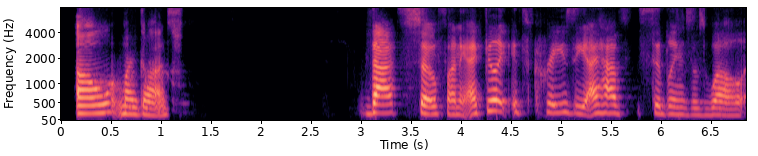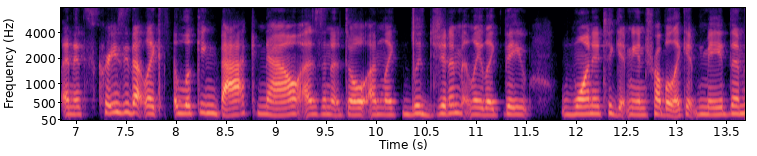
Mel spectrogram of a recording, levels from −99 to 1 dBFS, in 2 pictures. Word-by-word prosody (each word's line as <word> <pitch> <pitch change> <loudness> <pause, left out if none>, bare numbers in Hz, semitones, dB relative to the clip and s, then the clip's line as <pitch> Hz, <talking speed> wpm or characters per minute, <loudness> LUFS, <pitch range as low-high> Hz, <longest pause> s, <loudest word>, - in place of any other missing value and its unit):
Oh 215 +3 +5
my 200 -1 +1
gosh. 180 -2 -1 1.9
That's 225 +1 +5
so 200 -4 +3
funny, 185 -2 -3
I 195 - +2
feel 280 - +2
like 270 -2 +3
it's 240 - -11
crazy. 230 -4 -5
I 215 - +3
have 220 -1 0
siblings 195 -4 -8
as 175 -1 -12
well, 170 -2 -2
and 190 0 -1
it's 190 0 -7
crazy 240 +2 -2
that 225 -2 +3
like, 205 -2 -1
looking 210 +1 -2
back 200 +2 +4
now 190 0 +2
as 185 +1 -3
an 190 -1 -4
adult, 175 0 +2
I'm 180 +1 -4
like, 180 -1 -3
legitimately, 200 0 -3
like, 175 -1 -2
they 185 -2 -2 0.3
wanted 195 +2 +1
to 215 - -5
get 185 - -5
me 180 - -3
in 175 - -2
trouble, 185 0 0
like, - - 0
it - - -5
made 185 0 -3
them 205 0 -1
195 Hz, 185 wpm, -26 LUFS, 180-215 Hz, 1.9 s, Oh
